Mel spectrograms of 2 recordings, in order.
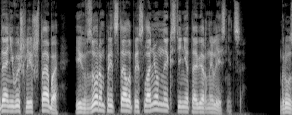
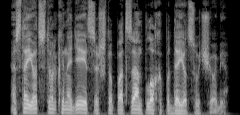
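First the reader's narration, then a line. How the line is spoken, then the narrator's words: Grumbling. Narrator (Russian): пробурчал Ваймс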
